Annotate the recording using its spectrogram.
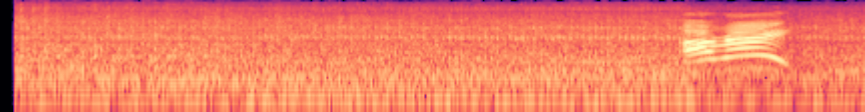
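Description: Telehandler's diesel engine running steadily as it lifts a stack of hay bales. A voice is heard briefly near the end.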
